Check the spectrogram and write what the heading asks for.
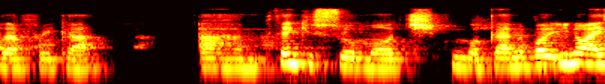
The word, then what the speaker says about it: Mokgano: It's Mokgano. It's the KG. It's together.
